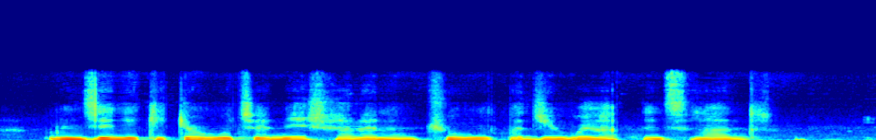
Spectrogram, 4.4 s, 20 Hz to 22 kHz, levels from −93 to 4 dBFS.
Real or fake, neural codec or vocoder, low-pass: fake; codec, 24 kHz, 0.9 kbps, WavTokenizer, medium music audio release; 10.8 kHz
